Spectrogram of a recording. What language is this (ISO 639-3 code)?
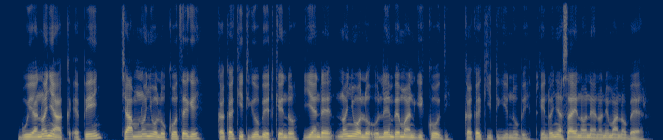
luo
